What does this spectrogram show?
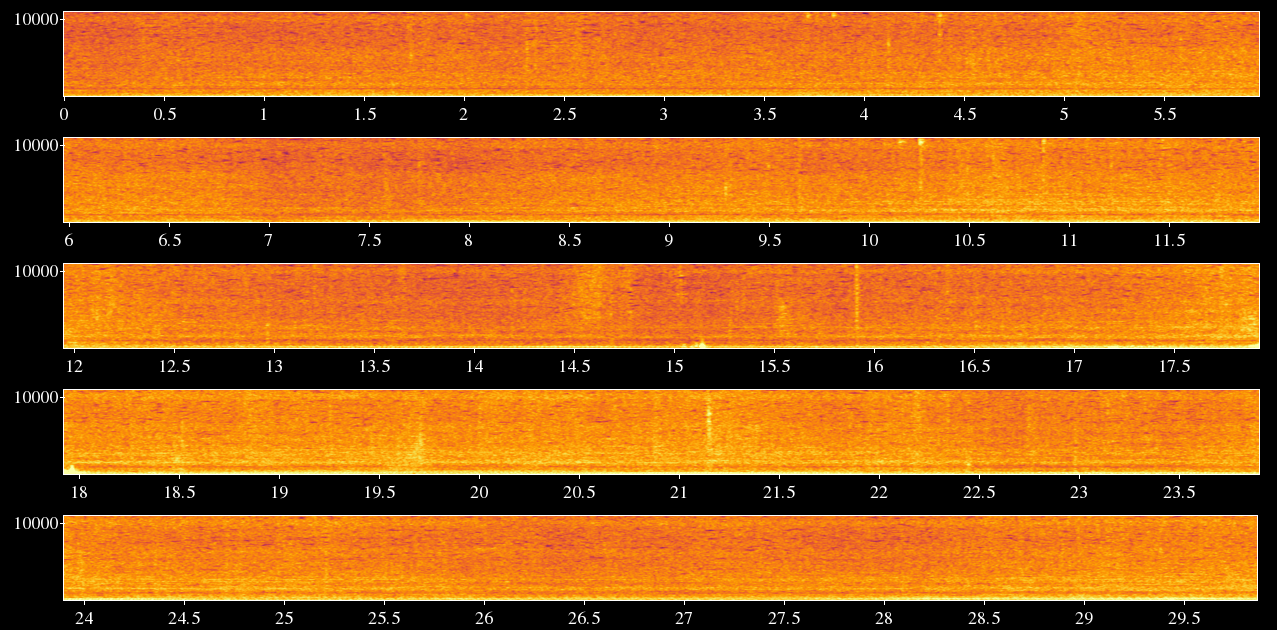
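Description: Jeep JK Wrangler's engine heard from inside the cab, pulling at low revs as it crawls up steep slickrock, its pitch rising and falling with the throttle. Two sharp knocks a few seconds apart near the middle stand out above the engine.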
